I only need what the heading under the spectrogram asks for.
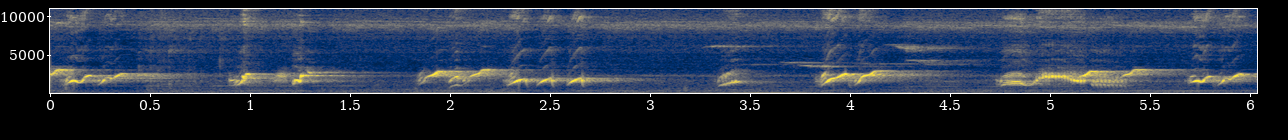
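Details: Yellow-browed bulbul from Sri Lanka calling in repeated bursts of clipped, slurred chirps roughly every second. Short pauses separate the groups, and a faint high hiss runs beneath.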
